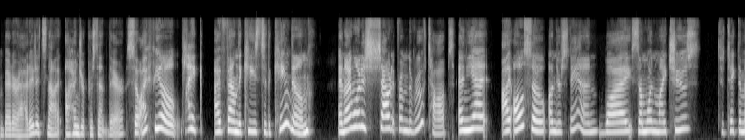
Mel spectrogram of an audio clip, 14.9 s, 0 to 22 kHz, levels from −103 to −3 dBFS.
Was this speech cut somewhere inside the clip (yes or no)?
yes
